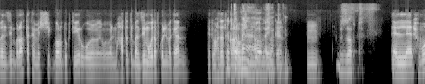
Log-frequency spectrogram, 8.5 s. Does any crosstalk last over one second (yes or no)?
yes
